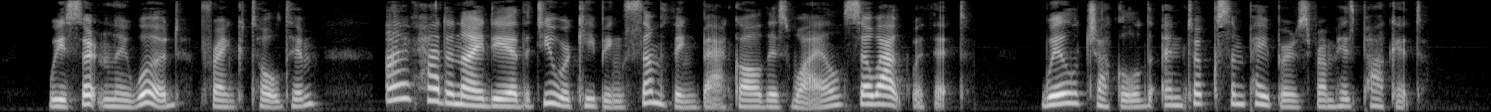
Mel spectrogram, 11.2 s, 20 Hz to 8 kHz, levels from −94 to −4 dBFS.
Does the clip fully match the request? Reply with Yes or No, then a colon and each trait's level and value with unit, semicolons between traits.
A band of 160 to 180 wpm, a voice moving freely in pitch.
Yes: average, 170 wpm; wide, 6.0 semitones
